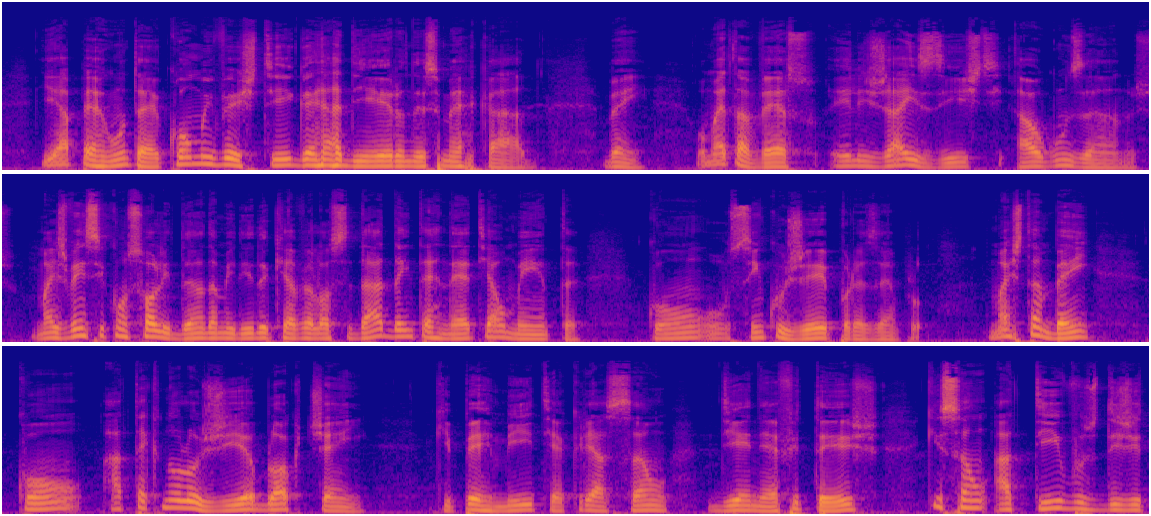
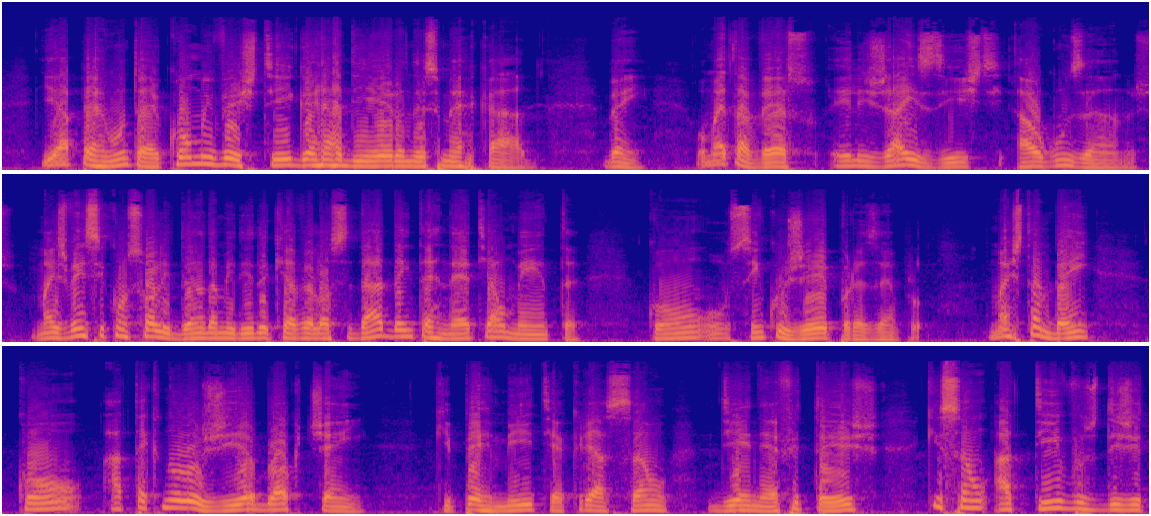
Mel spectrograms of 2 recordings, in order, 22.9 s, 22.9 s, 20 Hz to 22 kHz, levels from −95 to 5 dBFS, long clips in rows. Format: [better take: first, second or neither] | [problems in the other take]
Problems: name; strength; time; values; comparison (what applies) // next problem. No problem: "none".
first | distortion; slight; 9% of the sound clipped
